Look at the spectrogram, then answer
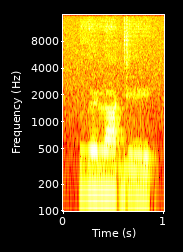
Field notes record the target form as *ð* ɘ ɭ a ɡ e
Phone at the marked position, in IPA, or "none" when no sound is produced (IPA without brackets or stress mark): ð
